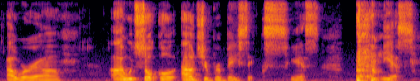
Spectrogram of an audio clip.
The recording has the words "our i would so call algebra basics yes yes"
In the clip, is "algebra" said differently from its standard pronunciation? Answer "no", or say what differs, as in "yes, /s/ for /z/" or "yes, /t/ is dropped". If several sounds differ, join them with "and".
no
